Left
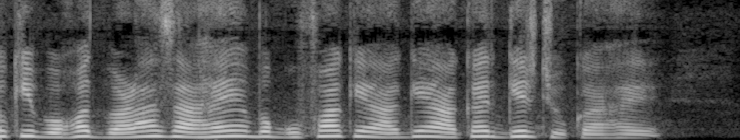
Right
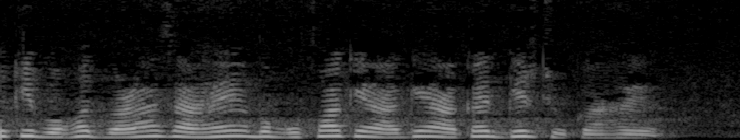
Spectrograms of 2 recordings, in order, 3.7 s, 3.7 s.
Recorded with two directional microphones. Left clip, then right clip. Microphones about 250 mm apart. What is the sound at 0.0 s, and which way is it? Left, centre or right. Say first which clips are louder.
Speech: left 15 dB; left.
